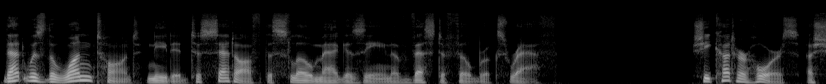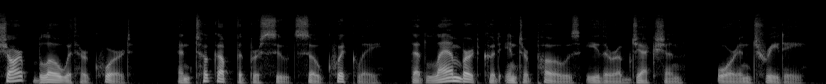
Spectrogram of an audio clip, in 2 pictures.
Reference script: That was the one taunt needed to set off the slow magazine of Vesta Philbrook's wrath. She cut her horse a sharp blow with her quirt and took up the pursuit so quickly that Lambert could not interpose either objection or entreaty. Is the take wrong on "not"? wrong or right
wrong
